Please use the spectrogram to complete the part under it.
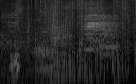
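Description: Horse whinnying briefly in the video game Ghost of Tsushima, a short rising neigh near the start, followed by steady game ambience and faint hoof clatter under someone talking.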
